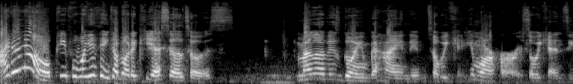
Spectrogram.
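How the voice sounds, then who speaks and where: A woman with a Jamaican accent talks at a fairly quick pace in an animated tone. The sound is dry and close with no echo, with noticeable background noise. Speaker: vlogger. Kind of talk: casual vlog talk. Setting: in a car.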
